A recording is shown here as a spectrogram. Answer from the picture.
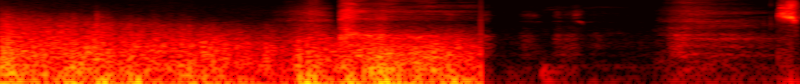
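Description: Thunderclap sound effect: a loud bang with a deep rumble that cuts off suddenly about two and a half seconds in.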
